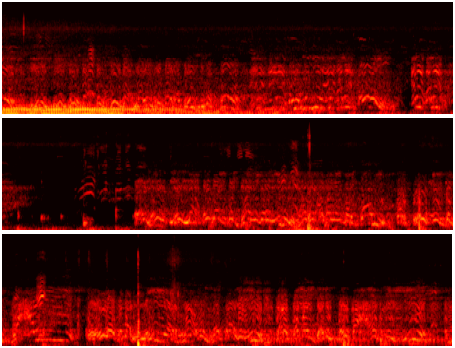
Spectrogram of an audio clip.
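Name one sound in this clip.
Young men shout to each other across an open field.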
